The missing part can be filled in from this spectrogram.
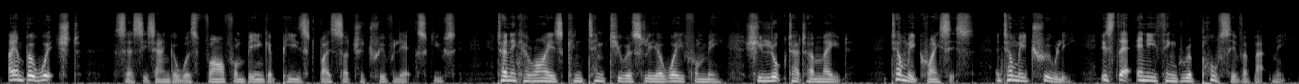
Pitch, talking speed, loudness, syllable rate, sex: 135 Hz, 185 wpm, -23 LUFS, 4.2 syllables/s, male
